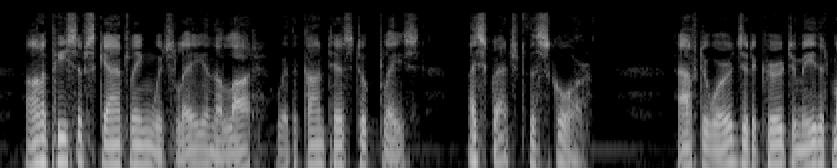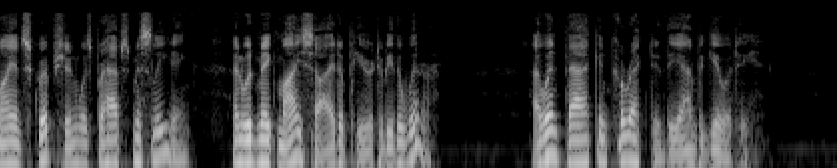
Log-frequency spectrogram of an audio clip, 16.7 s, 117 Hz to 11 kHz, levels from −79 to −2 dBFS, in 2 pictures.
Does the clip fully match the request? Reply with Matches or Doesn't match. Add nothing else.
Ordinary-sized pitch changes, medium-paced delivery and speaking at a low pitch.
Matches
